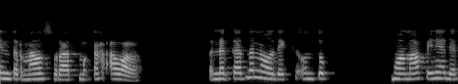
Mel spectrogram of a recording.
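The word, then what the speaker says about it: Nöldeke: Jadi ini kemudian jadi pertimbangan untuk memperkuat teori kronologi 3 pembagian Makki oleh si Noldeke, bukan Noldeke ya, Noldeke bacanya.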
